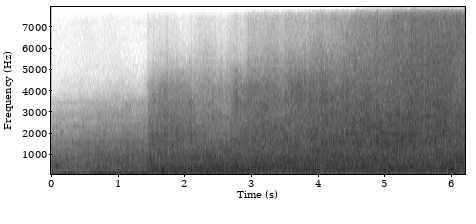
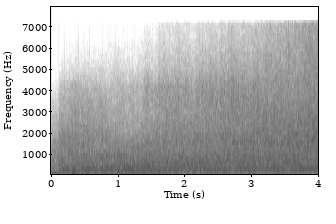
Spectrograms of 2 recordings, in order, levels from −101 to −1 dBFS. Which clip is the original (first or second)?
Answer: second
